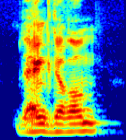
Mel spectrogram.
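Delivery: loud, firm warning; detective's loud caution; stern warning. A narrator's reading. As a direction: warn the suspect firmly. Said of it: "gaf hij als waarschuwing mee".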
